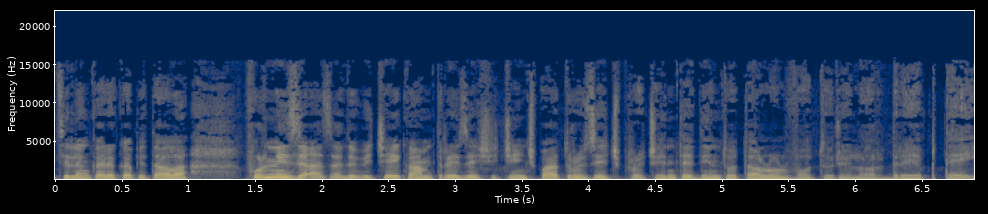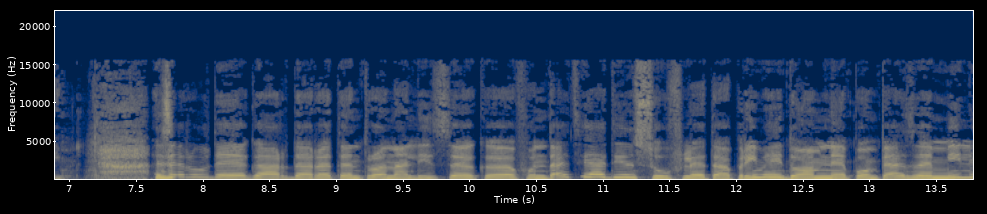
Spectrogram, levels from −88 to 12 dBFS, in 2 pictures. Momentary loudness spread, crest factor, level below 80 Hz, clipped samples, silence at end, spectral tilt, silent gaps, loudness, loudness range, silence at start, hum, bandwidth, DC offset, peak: 8 LU; 14 dB; -54 dBFS; under 0.1%; 0 s; -5 dB/octave; none; -21 LUFS; 4 LU; 0 s; none; 16 kHz; under 0.1%; -8 dBFS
